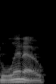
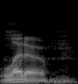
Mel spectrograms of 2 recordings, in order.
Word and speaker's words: Leto: I want to call him Jared Leno, but it's Leto. I thought it was Leto. See? Leto.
